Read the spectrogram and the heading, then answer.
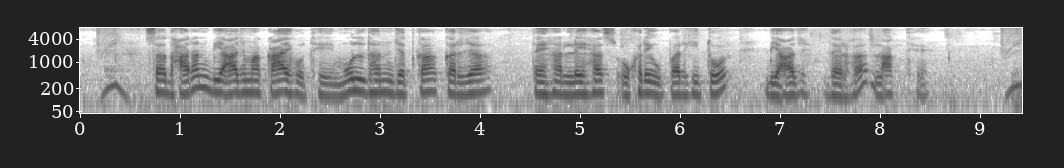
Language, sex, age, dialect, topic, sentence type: Chhattisgarhi, male, 25-30, Central, banking, statement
